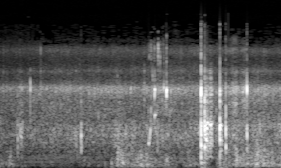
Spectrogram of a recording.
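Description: River water sloshing and splashing right at a microphone held at the water's surface while swimming, with a cluster of sharp splashes or knocks about three seconds in.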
